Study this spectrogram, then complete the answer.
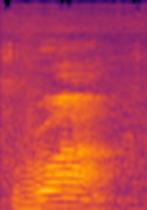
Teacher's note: WR에서는 이 W가 발음이 안 되고 R 발음이 이렇게 살아납니다.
